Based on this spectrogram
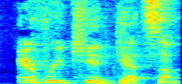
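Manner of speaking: usual speaking voice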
